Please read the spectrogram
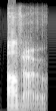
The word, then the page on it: arvo: British English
